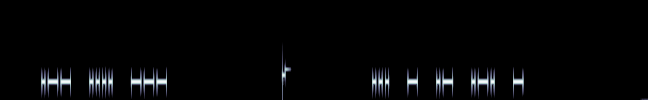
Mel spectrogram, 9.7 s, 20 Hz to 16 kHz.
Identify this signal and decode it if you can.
Morse code, heard as a keyed tone, about 25 wpm, spaced as for 18 wpm, 700 Hz. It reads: WHO START
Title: 2x Character Spacing - Top 500 Words - 25wpm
